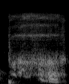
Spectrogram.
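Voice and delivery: soft voiceless puff of air; balloon pop. Retold or imitated. Showing her dream burst like a balloon, puffed out. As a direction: imitate a balloon popping with just breath. Imitates pin popping a balloon.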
